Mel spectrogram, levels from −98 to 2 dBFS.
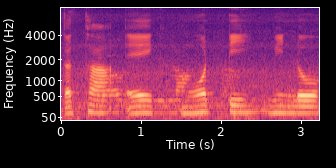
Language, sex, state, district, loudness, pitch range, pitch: Gujarati, male, Gujarat, Gandhinagar, -17 LUFS, 130-135 Hz, 130 Hz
